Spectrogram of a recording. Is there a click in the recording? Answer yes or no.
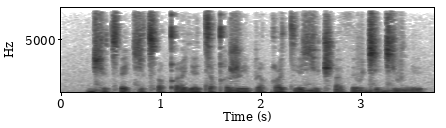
no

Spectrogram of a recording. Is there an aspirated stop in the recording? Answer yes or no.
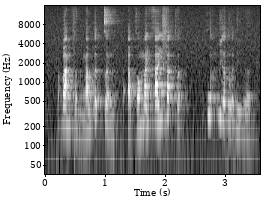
no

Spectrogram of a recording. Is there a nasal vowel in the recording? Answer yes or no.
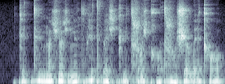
yes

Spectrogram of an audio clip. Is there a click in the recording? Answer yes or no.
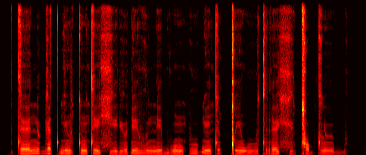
yes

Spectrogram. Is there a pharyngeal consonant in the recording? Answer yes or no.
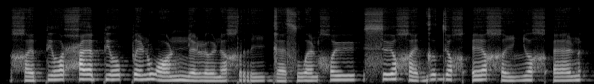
yes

